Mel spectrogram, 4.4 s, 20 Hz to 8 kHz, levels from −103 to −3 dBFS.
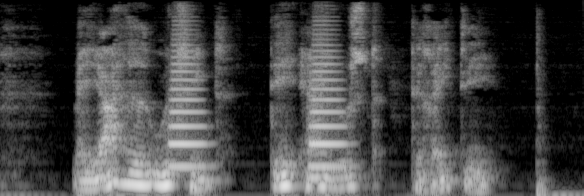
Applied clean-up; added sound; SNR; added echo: none; Brass instrument; 0 dB; reverberation time 0.1 s.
